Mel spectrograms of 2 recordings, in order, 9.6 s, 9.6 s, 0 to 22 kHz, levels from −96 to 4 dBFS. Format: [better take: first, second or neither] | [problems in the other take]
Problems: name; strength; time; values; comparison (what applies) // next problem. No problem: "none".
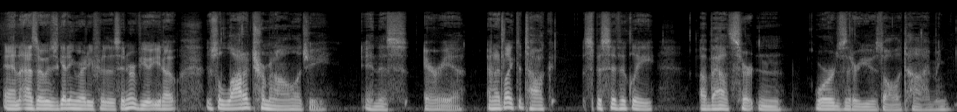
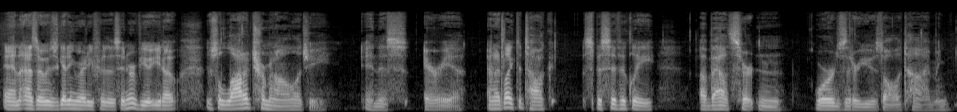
first | thin; somewhat; fading below 400 Hz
